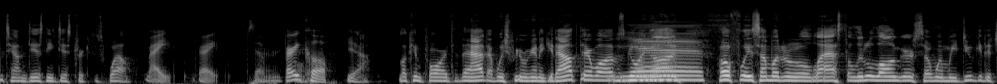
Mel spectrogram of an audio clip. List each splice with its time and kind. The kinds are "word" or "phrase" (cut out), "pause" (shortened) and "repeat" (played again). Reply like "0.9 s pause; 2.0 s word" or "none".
none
